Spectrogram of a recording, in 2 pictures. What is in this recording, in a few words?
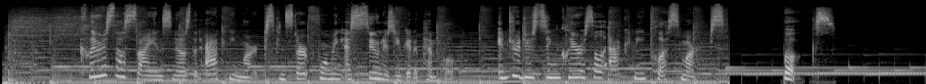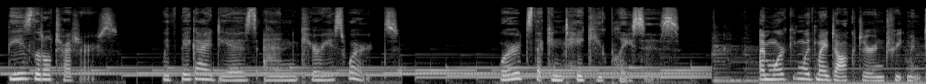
Commercial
